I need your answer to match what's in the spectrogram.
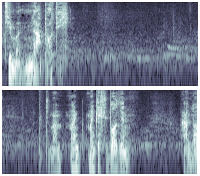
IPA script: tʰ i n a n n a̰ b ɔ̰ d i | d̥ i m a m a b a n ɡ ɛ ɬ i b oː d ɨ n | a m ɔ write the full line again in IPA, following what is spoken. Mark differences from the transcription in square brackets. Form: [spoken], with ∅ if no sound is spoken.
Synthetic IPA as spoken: tʰ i [m] a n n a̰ b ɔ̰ d i | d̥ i m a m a [m] a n ɡ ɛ ɬ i b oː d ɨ n | a [n] ɔ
